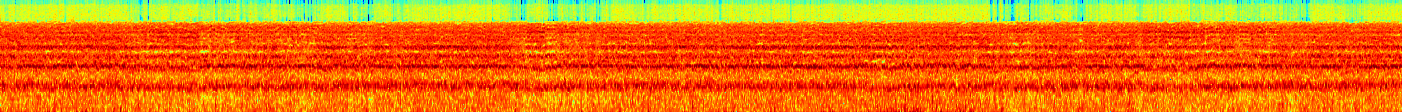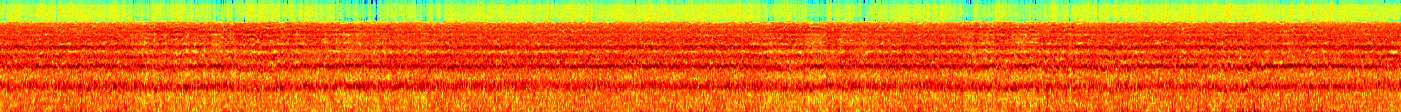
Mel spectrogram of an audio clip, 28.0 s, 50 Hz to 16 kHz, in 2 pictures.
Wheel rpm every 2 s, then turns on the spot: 230, 230, 230, 230, 230, 220, 230, 230, 230, 230, 230, 230, 230, 230.
none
